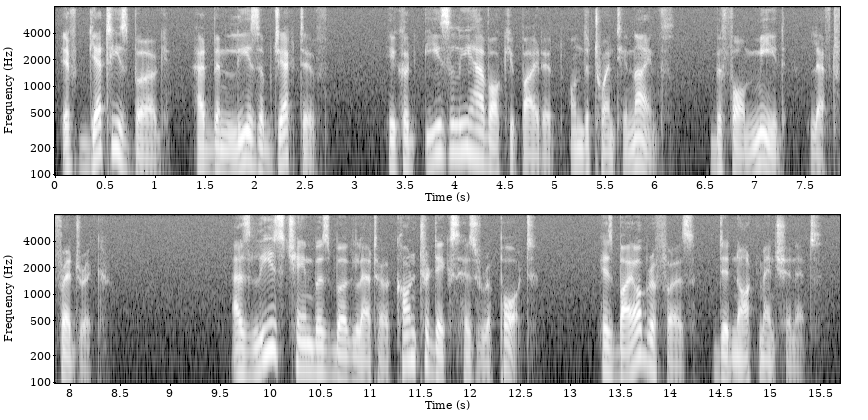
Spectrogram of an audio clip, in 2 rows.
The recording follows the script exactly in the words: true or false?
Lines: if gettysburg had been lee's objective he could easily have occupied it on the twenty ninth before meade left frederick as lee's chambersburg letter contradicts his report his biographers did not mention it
true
